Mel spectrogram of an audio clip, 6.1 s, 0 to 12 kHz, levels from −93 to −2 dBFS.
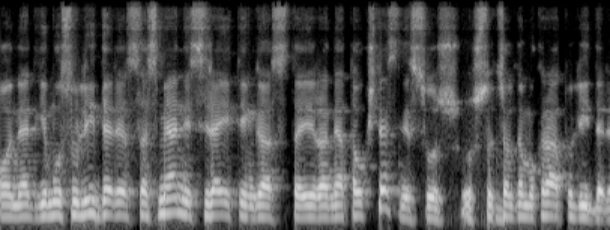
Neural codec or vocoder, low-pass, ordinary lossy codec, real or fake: none; 10.8 kHz; Opus, 32 kbps; real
